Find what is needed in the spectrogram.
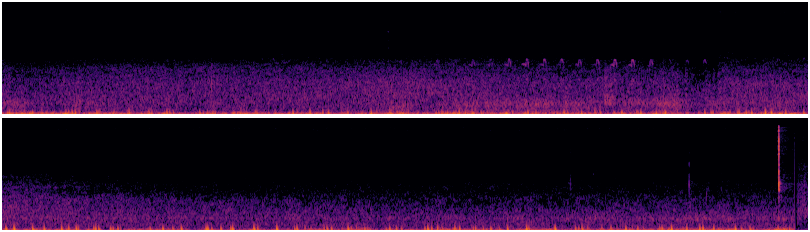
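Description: Wind buffeting the microphone: an uneven, gusty low rumble, with a faint rapid ticking about five seconds in.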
